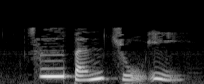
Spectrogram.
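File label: "资本主义", Mandarin Chinese; chinese-flashcards; hsk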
